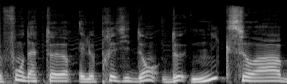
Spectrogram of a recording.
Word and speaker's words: Nyxoah: Nixoa, ça se prononce Nixoa. Nixoa, avec le H, c'est important c'est quoi Nixon dans le nom Expliquez-nous euh, déjà.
